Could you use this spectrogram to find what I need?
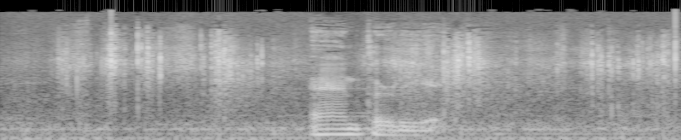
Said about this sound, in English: I love to hear those pages.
